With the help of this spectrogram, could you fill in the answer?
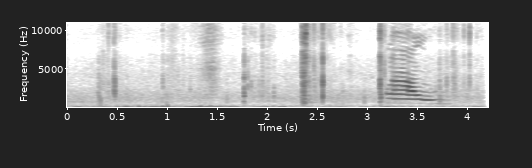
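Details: Outdoors on a walking path, amid rustling and clicking handling noises, a stray cat gives one brief downward-sliding meow near the end.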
